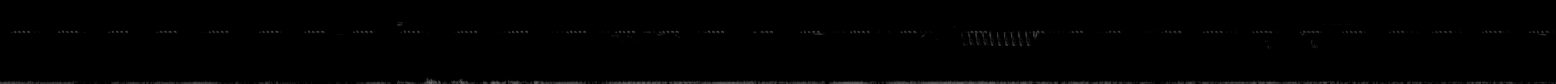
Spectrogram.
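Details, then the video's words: Crickets at night beside a sunflower field: a steady, high, rapidly pulsed chirping runs without a break throughout, over a low rumble, with a short buzzy burst near the ten-second mark. "Nice Sunflower Field with Crickets Sound Effect"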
